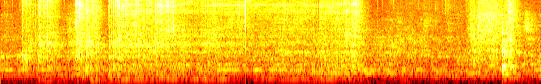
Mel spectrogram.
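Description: Single-edge razor blade scraping and trimming cured fiberglass cloth and resin along a panel's edge: a series of uneven rasping strokes, with one sharp tick about halfway through.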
